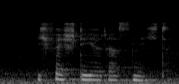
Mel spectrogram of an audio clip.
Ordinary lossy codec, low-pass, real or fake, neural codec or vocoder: none; 7.2 kHz; real; none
